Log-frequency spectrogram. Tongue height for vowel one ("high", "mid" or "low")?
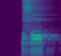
high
